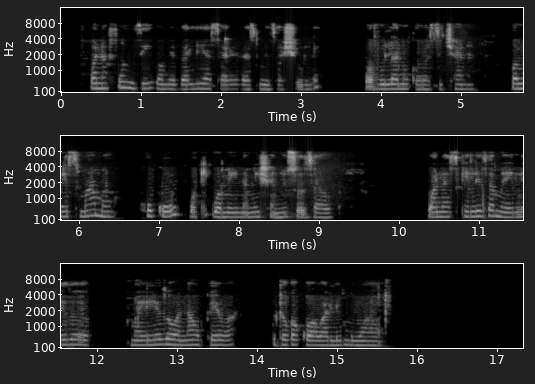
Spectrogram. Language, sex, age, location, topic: Swahili, female, 25-35, Nairobi, education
